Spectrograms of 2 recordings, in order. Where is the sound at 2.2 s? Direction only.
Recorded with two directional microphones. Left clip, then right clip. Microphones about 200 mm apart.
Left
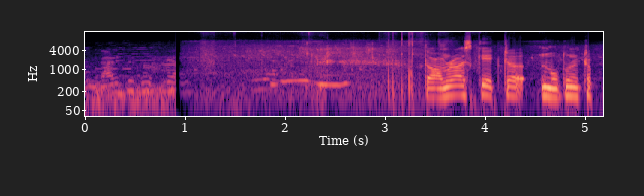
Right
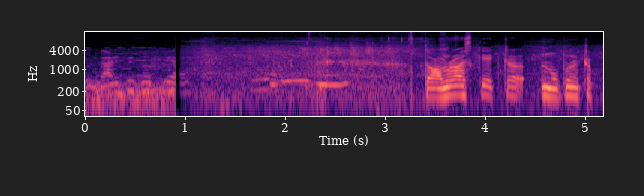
10° right (ahead or behind).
